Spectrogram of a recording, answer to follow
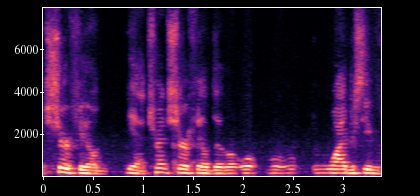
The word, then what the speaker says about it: Sherfield: some um surefield uh I'm not saying I'm saying his wrong name wrong aren't I I think it's Sheffield uh yeah I think you're talking about Sheffield no I'm right surefield yeah Trent sherfield wide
